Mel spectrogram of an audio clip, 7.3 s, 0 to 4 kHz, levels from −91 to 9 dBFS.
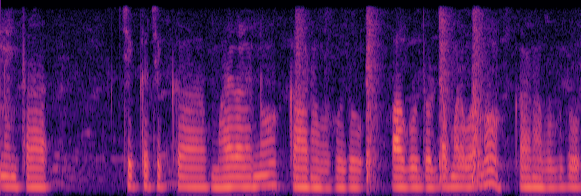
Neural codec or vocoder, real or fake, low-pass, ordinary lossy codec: none; real; 3.6 kHz; none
